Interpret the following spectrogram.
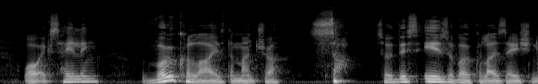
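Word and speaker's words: सः: You notice I'm not going ha. It's sa. You're really pronouncing that. You're feeling the force of the prana moving through the teeth here.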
